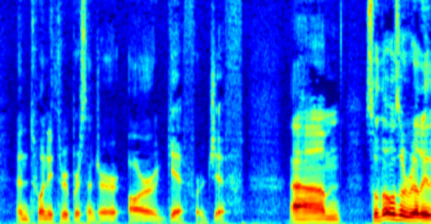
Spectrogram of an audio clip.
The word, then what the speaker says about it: GIF: came from but like gif is supposed to be pronounced jif png is supposed to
